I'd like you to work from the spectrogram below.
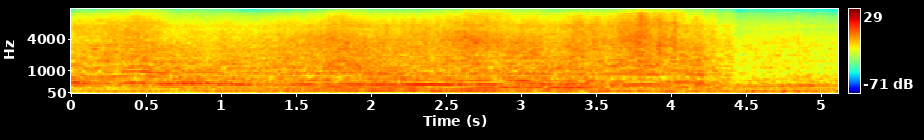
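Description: Race cars circle a speedway in a steady, loud engine drone that swells and fades slightly as the pack runs laps, with no voices over it.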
